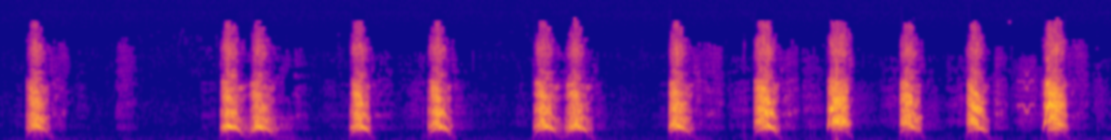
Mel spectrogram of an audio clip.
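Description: A Rottweiler barks in short, sharp bursts, often doubled, repeated every second or so.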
